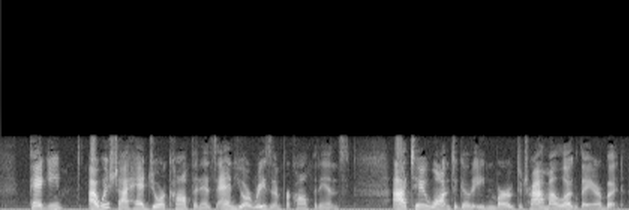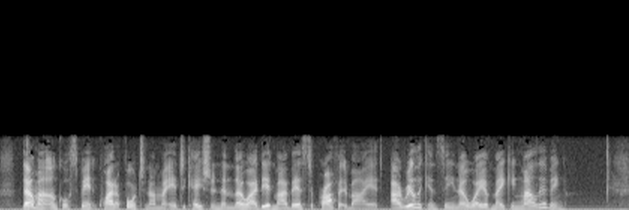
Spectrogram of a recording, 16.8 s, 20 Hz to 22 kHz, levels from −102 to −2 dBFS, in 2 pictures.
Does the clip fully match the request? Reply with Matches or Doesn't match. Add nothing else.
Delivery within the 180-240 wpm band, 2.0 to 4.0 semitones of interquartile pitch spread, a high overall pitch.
Doesn't match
